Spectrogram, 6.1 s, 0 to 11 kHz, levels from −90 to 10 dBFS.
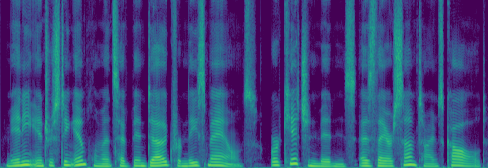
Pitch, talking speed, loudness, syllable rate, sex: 185 Hz, 165 wpm, -18 LUFS, 5.4 syllables/s, female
